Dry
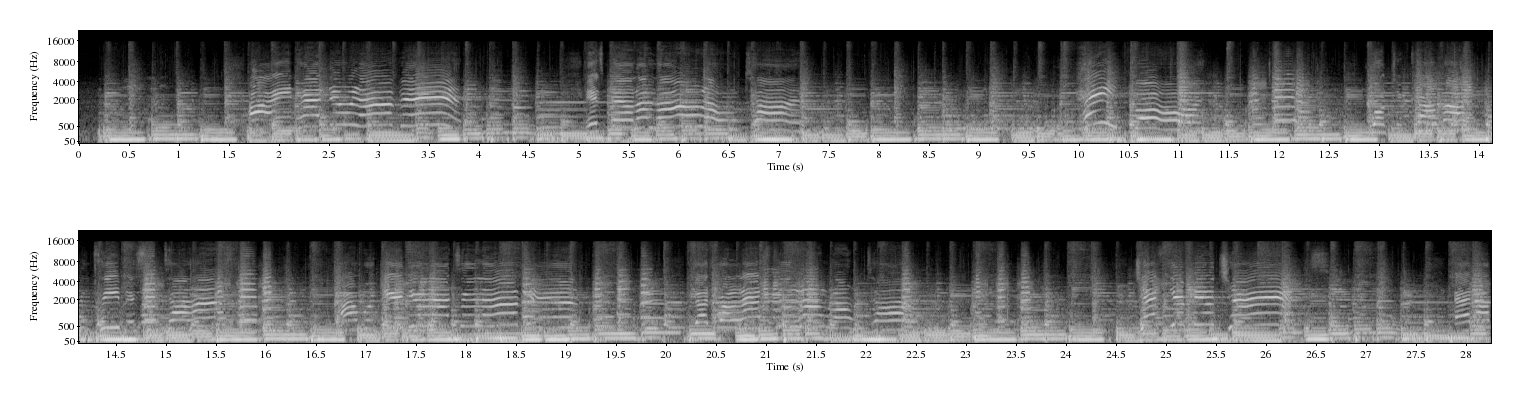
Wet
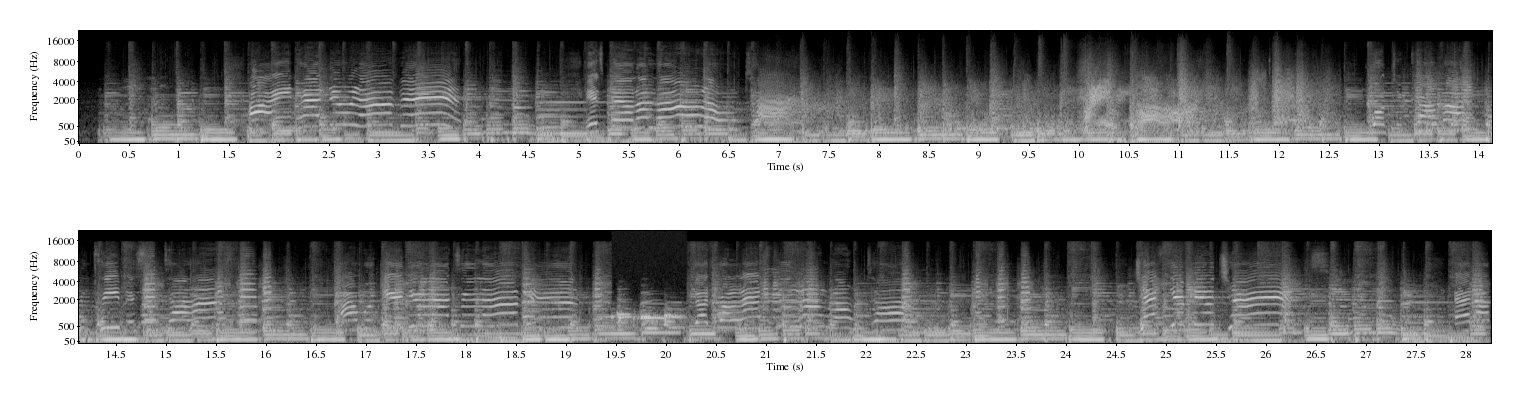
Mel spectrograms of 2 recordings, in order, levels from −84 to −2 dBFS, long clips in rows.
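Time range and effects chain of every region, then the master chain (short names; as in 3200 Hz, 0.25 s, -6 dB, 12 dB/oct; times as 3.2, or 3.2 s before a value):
6.8–12.63 frequency-shifting echo 0.261 s, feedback 57%, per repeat +58 Hz, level -12.5 dB + Doppler distortion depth 0.69 ms
19.46–20.22 synth low-pass 930 Hz, resonance Q 3.7 + requantised 8-bit, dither none
whole clip: bell 140 Hz -14 dB 0.54 oct; AGC; gain -8.5 dB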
